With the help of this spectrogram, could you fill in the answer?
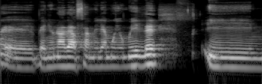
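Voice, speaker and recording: A man speaks in a monotone, flat voice at a medium pitch. Noticeable background noise can be heard. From Spain, Valladolid. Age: 50s. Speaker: life coach and traveler. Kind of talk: casual interview conversation. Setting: in-person podcast conversation. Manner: hesitant, many fillers.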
